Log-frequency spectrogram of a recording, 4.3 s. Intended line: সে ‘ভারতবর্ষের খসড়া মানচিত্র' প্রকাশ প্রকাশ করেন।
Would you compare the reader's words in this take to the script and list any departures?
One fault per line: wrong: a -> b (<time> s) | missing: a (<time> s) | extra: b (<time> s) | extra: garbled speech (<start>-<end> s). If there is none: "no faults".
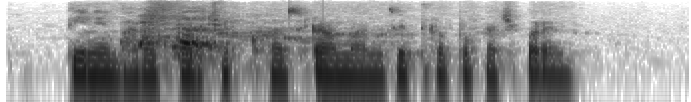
wrong: সে -> তিনি (0.4 s)
missing: প্রকাশ (3.1 s)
